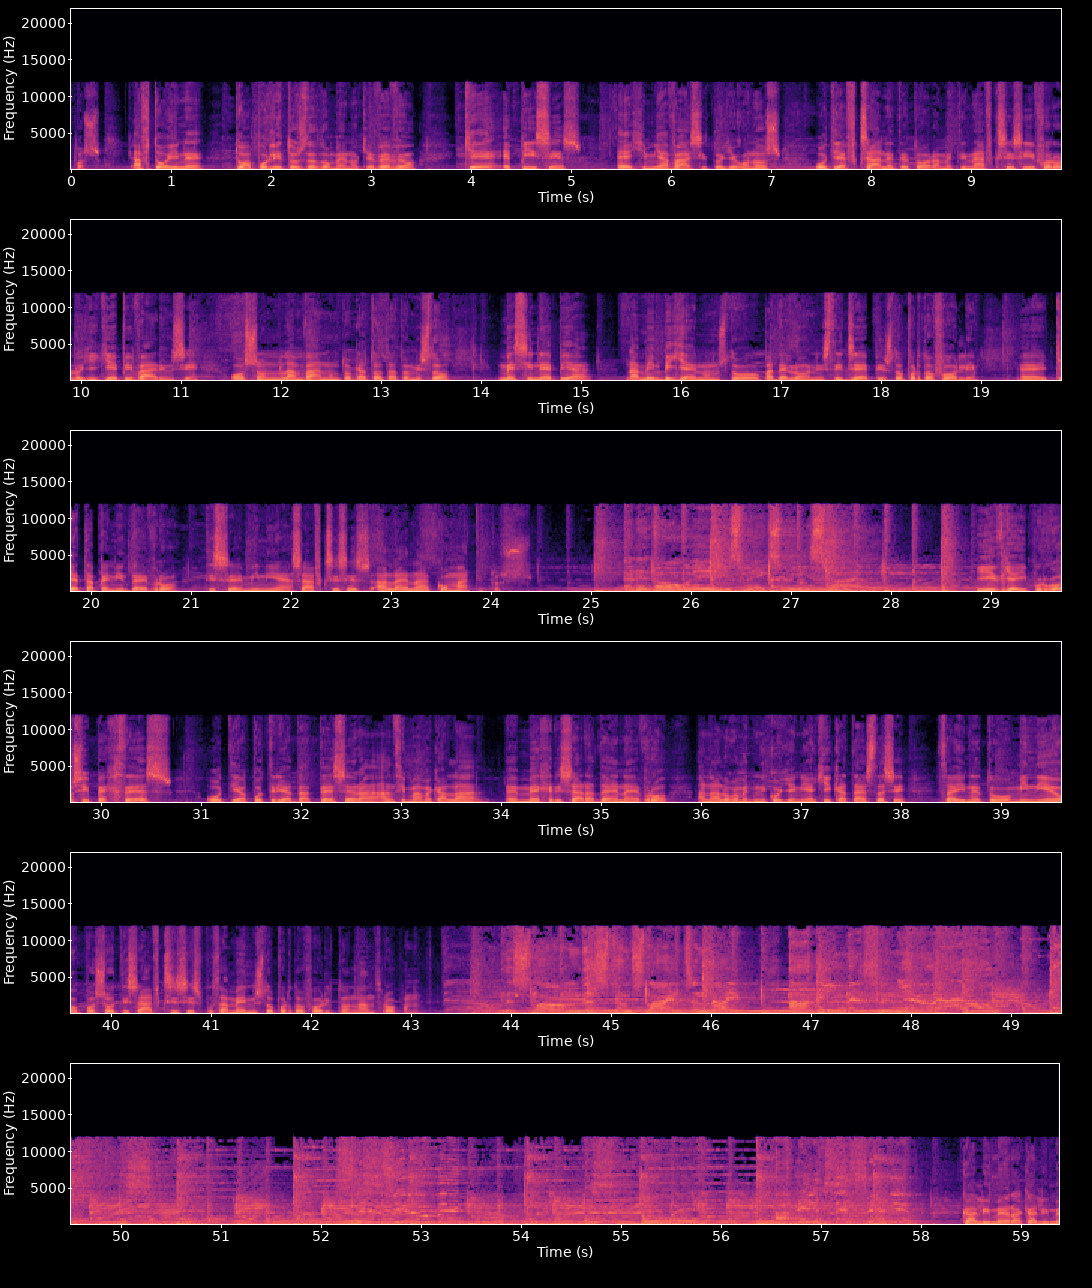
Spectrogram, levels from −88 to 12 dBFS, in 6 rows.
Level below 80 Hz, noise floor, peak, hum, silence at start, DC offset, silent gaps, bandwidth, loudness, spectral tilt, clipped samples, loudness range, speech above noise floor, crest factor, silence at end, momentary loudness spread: -34 dBFS; -38 dBFS; 0 dBFS; none; 0.05 s; under 0.1%; none; 12.5 kHz; -17 LUFS; -4.5 dB/octave; under 0.1%; 2 LU; 21 dB; 18 dB; 0 s; 7 LU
